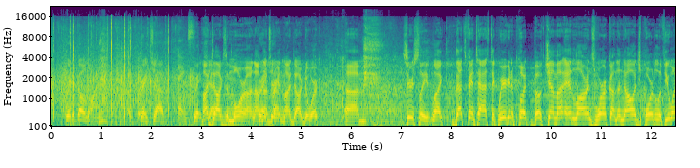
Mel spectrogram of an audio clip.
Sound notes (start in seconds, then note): 0.0 applause; 5.4 laughter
